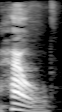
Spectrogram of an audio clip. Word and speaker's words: held: she held the baby can you see how we've got slightly different pronunciations between hold and held hold is this one oh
